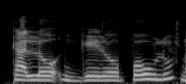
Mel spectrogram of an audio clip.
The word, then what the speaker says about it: Kalogeropoulos: Recordamos que María Ana Sofía Cecilia Kalogeropoulos, no sé si lo he dicho bien, pero... – Muy bien.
